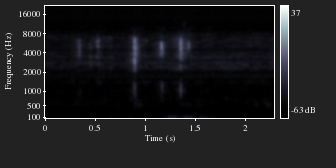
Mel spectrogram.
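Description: Computer keyboard keys being typed: about five or six short, sharp key clicks, with a low thump under them a little past halfway.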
